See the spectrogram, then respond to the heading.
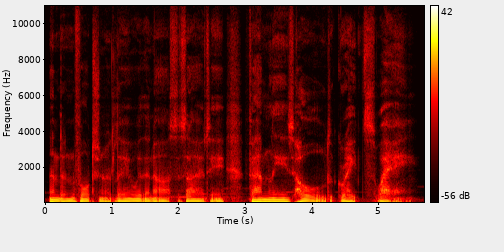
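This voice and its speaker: A man playing a suave, ancient vampire club owner in an intimate ASMR roleplay, speaking in a genteel, quietly menacing way and savouring his pauses. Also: extremely low pitch, husky, soft background music, heavily acted. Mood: wry, confiding. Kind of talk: ASMR roleplay, intimate second-person acting.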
